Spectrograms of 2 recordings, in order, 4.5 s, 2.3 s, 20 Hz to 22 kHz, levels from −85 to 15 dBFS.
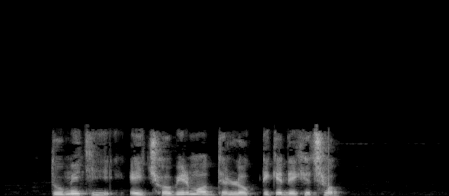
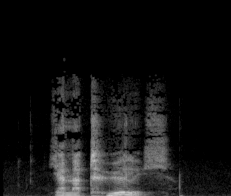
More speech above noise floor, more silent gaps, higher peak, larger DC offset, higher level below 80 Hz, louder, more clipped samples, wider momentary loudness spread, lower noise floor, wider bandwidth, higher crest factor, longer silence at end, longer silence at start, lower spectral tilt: first, 62 dB vs 41 dB; neither; about the same, 0 dBFS vs 0 dBFS; neither; second, -60 dBFS vs -28 dBFS; about the same, -16 LUFS vs -15 LUFS; neither; second, 8 LU vs 18 LU; first, -78 dBFS vs -56 dBFS; second, 8.4 kHz vs 13.5 kHz; about the same, 16 dB vs 18 dB; first, 1.1 s vs 0.65 s; about the same, 0.5 s vs 0.5 s; second, -3 dB/octave vs -5 dB/octave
